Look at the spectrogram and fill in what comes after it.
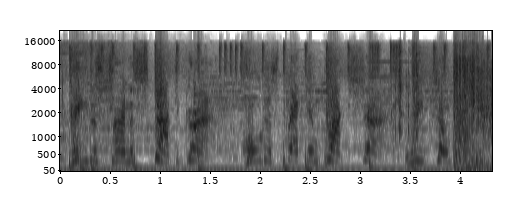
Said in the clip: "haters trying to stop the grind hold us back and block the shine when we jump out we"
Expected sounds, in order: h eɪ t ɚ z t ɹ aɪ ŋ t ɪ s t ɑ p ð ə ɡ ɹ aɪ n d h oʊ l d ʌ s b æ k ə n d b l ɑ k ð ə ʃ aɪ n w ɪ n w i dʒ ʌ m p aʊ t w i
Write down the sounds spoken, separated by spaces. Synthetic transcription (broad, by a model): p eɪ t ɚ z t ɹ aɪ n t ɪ s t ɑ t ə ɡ ɹ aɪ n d h oʊ l d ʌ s b æ k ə n b l ɑ k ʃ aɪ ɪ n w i dʒ ʌ m p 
